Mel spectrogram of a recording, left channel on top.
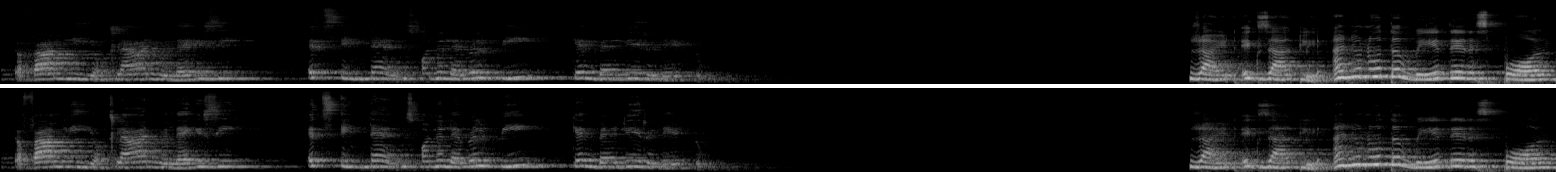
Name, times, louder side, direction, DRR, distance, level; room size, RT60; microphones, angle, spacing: voice 1, 0.1-2.5 3.1-5.4 5.7-7.1, right 2 dB, 45° right, 4 dB, 0.8 m, -34 dB
voice 2, 11.9-15.5, left 2 dB, 25° left, 7 dB, 0.5 m, -25 dB
11.0 x 4.3 x 3.3 m, 1.5 s
head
